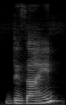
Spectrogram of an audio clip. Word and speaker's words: design: Rule number 1, जी is usually silent before n. For example, design, assign, reign, campaign, line, foreign, new, resign, benign.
